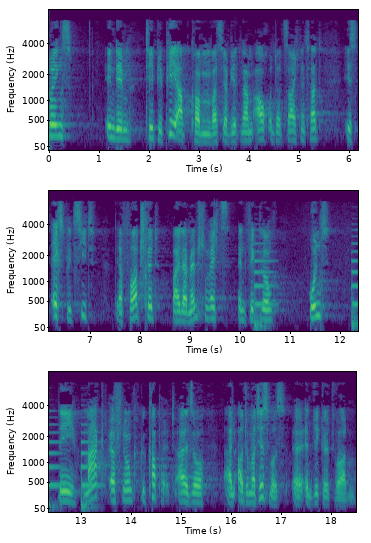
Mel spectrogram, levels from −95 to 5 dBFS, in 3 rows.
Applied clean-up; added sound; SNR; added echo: none; Piano; 7 dB; none.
